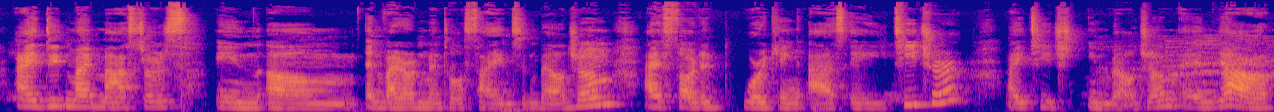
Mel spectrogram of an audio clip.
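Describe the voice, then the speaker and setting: Very slow speech from a woman with a fairly low pitch, set in audible room echo. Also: ordinary pitch variation. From Burkina Faso. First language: French. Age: 30s. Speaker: immigrant nurse. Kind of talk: casual interview. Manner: halting.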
